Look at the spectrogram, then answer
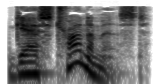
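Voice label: "gastronomist", British English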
